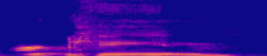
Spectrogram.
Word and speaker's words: Rakim: So it's not my event, but we have Rakim, or it might be Rakim. I always screw the pronunciation of his name. Rakim. It's I got bet it's Rakeem. Okay, there you go.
